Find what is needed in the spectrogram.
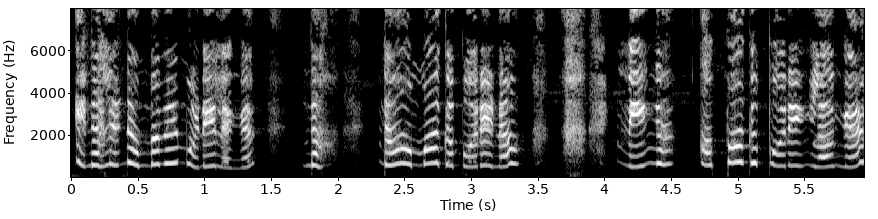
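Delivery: tearful, halting disbelief; overwhelmed wife, voice lifted by tears; happy crying. Acted. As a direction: sob with joy between short phrases. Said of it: "இந்த நேரத்துல நீ அழக்கூடாது".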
